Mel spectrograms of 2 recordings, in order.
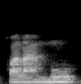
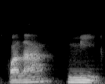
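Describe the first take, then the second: First: The word ends in the vowel u. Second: The word ends in the vowel i. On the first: The speaker calls it wrong. "তাহলেও কিন্তু তার উচ্চারণটি ভুল হবে" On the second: The speaker calls it right. "সঠিক উচ্চারণ হচ্ছে"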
